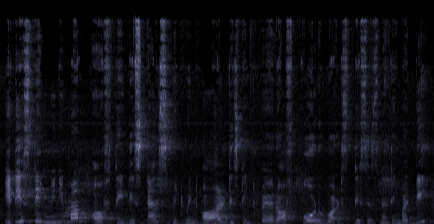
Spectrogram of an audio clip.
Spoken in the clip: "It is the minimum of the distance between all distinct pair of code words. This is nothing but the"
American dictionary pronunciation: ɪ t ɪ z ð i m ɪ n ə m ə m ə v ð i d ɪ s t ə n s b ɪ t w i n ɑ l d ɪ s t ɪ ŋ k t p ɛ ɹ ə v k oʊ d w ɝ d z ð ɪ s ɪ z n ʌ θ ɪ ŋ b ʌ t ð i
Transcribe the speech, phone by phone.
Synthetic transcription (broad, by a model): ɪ t ɪ z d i m ɪ n ə m ə m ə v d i d ɪ s t ə n s b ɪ t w i n ɑ l d ɪ s t ɪ ŋ k t p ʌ ɹ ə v k oʊ d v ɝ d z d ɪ s ɪ z n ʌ t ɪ ŋ b ʌ t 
